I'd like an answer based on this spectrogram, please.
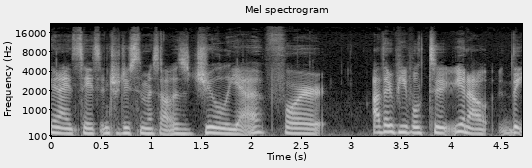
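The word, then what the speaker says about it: Iuliia: It is Luliia. Luliia. Yes. I did come to the United States introducing myself as Julia for other people to, the easier way to pronounce it, but it is Luliia.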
